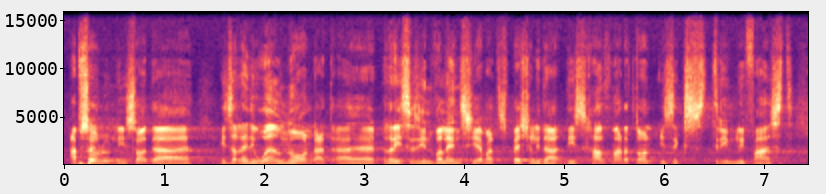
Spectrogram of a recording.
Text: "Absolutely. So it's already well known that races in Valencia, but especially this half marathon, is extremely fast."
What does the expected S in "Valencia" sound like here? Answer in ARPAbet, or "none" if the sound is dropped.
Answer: S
